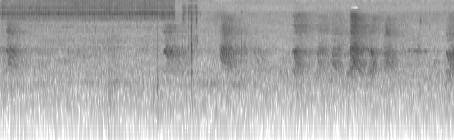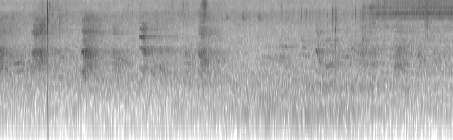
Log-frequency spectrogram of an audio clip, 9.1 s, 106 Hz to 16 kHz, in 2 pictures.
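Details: Large group of western jackdaws at sunset, gathering to sleep in trees in Houtwijk, The Hague, Netherlands, October 2015; scattered overlapping harsh chirps and clicks from many birds, with low background rumble.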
